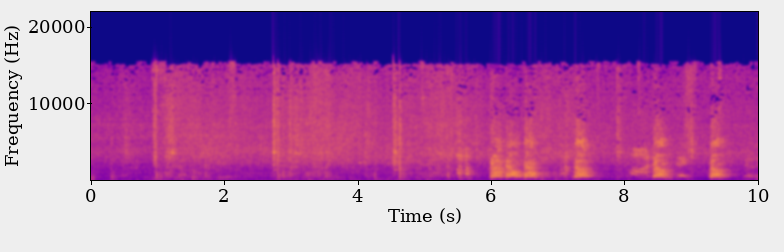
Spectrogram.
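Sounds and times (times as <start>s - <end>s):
chicken sizzling in hot oil: 0.0s - 10.0s
metal spoon clinking on pot: 2.7s - 3.2s, 4.1s - 4.8s
dog barking: 6.0s - 7.6s, 8.4s - 9.7s.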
